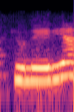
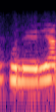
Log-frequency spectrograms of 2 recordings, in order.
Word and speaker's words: Funaria: एक है फ्यूनेरिया है, कई लोग इसको फुनेरिया भी कहते हैं, FUNARIA, जैसी प्रोनाउंसिएशन है वैसी स्पेलिंग है, ठीक है।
